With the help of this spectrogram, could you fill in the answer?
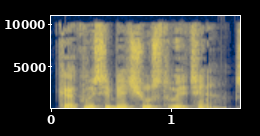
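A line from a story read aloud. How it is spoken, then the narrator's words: Plain question. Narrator (Russian): спросил следователь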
